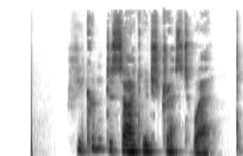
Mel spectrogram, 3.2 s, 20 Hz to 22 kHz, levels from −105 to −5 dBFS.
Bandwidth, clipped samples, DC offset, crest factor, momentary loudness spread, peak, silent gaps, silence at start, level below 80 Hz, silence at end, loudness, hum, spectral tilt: 15.5 kHz; under 0.1%; under 0.1%; 20 dB; 15 LU; -2 dBFS; none; 1.05 s; -58 dBFS; 0.45 s; -20 LUFS; none; -5 dB/octave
